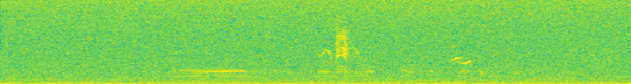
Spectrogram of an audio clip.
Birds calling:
Hawaii Amakihi (Chlorodrepanis virens), Erckel's Francolin (Pternistis erckelii)

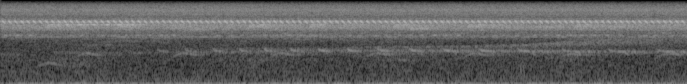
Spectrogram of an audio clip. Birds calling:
Striped Woodcreeper (Xiphorhynchus obsoletus), Black-tailed Trogon (Trogon melanurus), Buff-throated Woodcreeper (Xiphorhynchus guttatus), Amazonian Trogon (Trogon ramonianus)

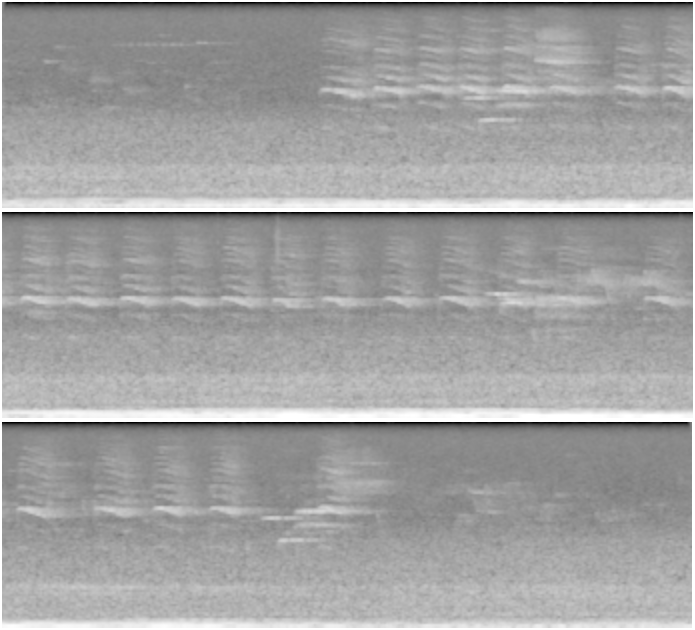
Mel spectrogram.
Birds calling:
Wood Thrush (Hylocichla mustelina), Blue Jay (Cyanocitta cristata)

